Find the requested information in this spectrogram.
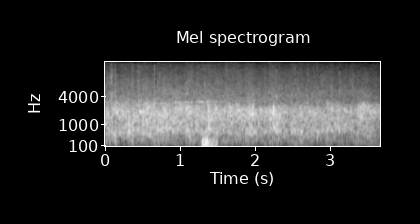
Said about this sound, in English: We want to welcome our bikers. Let's give our bikers a big hand. Thank you for being here.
